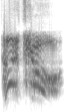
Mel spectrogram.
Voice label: request move, balkan; vo; balkan epic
